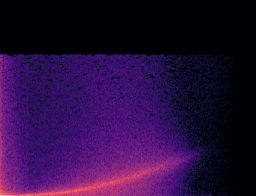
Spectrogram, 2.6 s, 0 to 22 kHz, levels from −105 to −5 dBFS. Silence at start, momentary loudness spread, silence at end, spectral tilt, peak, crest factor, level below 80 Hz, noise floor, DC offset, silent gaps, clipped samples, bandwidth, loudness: 0 s; 13 LU; 2.45 s; -7 dB/octave; 0 dBFS; 24 dB; -28 dBFS; -84 dBFS; under 0.1%; none; under 0.1%; 5.2 kHz; -31 LUFS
